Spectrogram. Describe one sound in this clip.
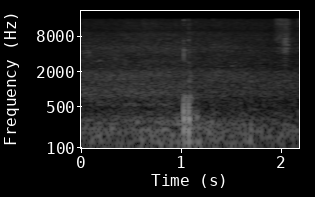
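A kettlebell knocks once against a hard floor.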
